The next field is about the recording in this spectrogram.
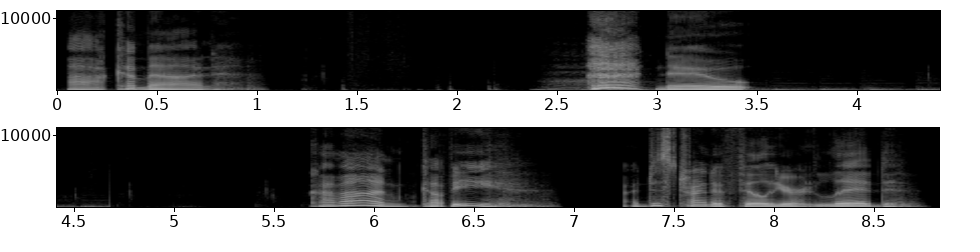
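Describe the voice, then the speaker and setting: A woman hosting a let's play, giving excitable, playful game commentary with gasps and shrieks at surprises. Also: on the low side, extremely slow, pauses often, no echo, soft background music.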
